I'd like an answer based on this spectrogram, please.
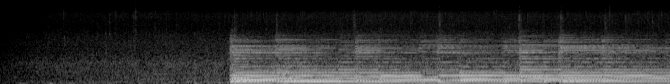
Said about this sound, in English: On the last morning, it rains as hard as I've ever seen.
